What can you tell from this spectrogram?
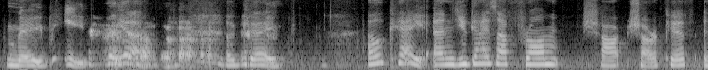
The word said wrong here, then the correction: Kharkiv: Is that right? Right pronunciation? Charkiv? Yeah. – You know, almost, but it's Kharkiv. – Oh, Kharkiv.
